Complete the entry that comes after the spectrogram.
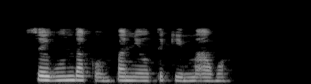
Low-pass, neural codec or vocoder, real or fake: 5.4 kHz; none; real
